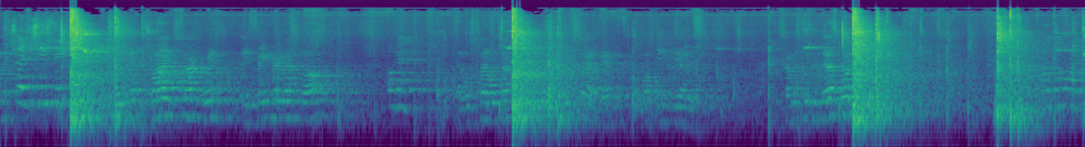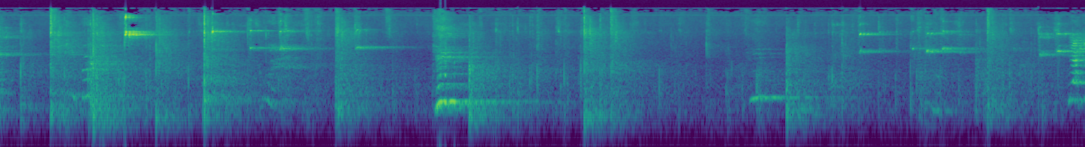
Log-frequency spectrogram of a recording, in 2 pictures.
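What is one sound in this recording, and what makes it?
A ball thuds and bounces on a hard floor, echoing in a large hall.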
